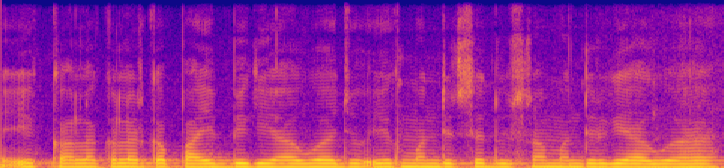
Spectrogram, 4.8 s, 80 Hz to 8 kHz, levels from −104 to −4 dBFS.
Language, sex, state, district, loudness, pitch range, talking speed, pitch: Hindi, male, Jharkhand, Deoghar, -14 LUFS, 150-155 Hz, 225 wpm, 155 Hz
